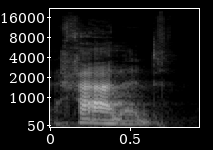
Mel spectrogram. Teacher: Kha is a guttural sound made by constricting the throat and expelling air.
